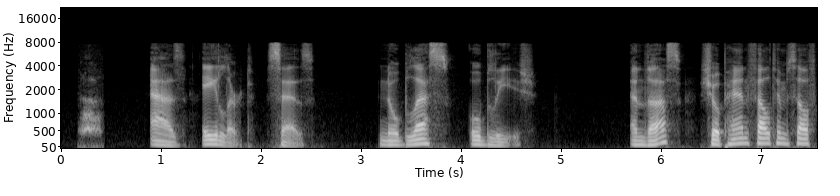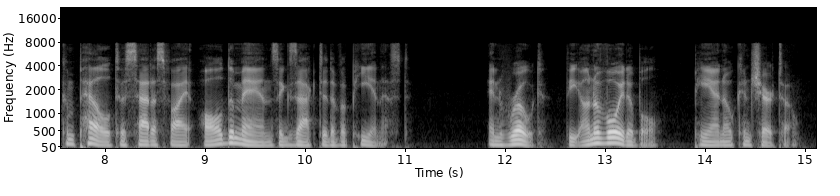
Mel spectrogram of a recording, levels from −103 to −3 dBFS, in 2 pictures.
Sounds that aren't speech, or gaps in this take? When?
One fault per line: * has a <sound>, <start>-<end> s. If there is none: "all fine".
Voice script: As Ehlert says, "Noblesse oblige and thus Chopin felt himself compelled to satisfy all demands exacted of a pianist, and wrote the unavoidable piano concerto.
* has a bark, 0.2-0.4 s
